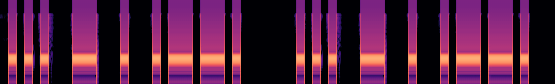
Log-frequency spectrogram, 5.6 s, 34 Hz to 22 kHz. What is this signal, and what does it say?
Morse code, heard as a keyed tone, about 15 wpm, 250 Hz. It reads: STEP STEP
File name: morse-training-15WPM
